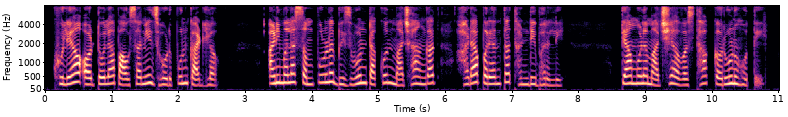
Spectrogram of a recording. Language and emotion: Marathi, sad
